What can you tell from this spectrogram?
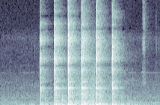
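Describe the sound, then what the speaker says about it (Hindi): A spoon clinks against a pot while stirring a cooling mango ice cream mixture: six quick, bright metallic taps in an even rhythm, close and fairly quiet, with no voices. "ठंडा करते वक्त हम मुसलसल इसमें चम्मच हिलाते रहेंगे"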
